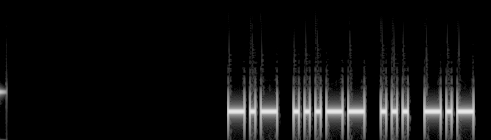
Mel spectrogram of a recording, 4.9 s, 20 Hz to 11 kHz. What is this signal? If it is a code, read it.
Morse code, heard as a keyed tone, about 21 wpm, 700 Hz. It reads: K3SK
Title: USA Call Signs - 4 Characters - 22wpm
